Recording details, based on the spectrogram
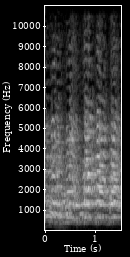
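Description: A goose call blown by hand, loud and close, giving a continuous run of honking, wavering goose-like notes that carry through without pause.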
